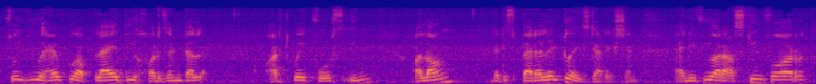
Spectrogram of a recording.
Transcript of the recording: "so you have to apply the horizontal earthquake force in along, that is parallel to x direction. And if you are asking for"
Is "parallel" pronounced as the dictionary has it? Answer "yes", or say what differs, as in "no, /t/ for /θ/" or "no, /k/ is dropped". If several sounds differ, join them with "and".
yes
